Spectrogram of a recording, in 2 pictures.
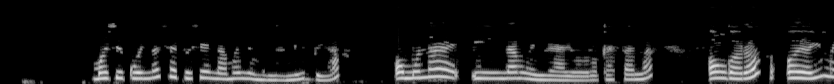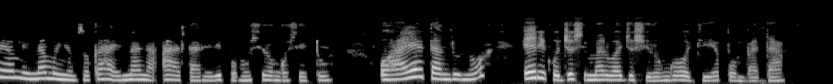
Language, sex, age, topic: Oshiwambo, female, 18-24, agriculture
